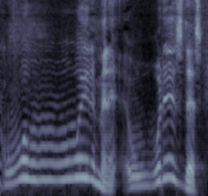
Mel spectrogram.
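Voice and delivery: high-pitched startled reaction; retold "hold on" bewilderment; acted disbelief. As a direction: pull up short, baffled. Acts out own startled reaction.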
